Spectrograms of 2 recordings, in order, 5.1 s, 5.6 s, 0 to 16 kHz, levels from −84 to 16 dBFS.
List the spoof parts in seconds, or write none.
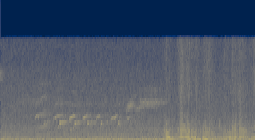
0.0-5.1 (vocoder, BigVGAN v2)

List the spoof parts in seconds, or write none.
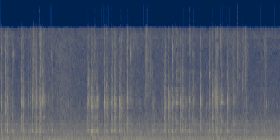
2.5-5.6 (vocoder, BigVGAN v2)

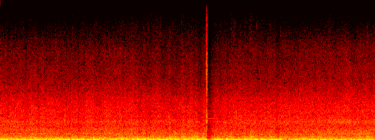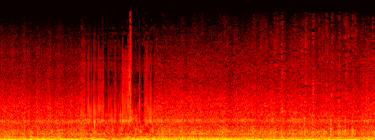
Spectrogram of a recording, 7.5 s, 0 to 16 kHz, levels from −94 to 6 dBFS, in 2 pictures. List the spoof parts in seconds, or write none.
4.6-5.3 (vocoder, BigVGAN v2)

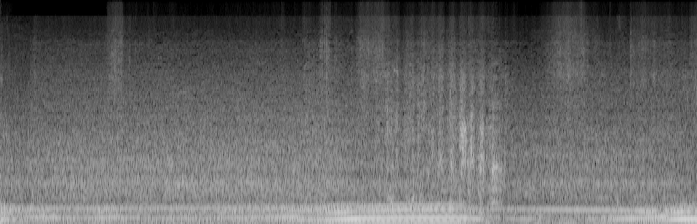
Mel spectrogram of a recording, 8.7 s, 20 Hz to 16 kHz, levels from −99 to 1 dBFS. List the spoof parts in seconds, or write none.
0.0-0.9 (vocoder, BigVGAN v2); 2.0-3.4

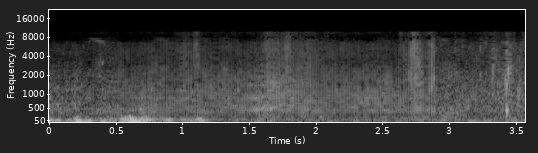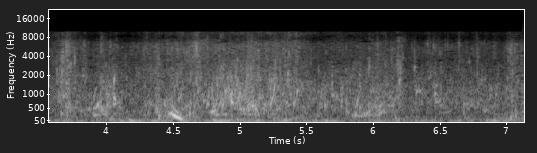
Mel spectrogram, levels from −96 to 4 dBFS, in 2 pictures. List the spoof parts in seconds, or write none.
0.5-2.9 (vocoder, BigVGAN v2)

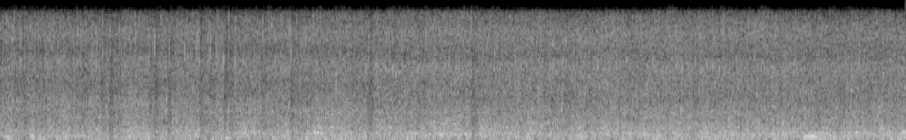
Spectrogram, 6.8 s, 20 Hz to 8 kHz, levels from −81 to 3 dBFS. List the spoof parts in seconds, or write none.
6.2-6.8 (vocoder, BigVGAN v2)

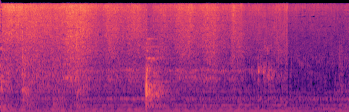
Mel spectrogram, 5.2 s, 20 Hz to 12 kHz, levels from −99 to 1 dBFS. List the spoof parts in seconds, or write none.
3.6-5.2 (vocoder, BigVGAN v2)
